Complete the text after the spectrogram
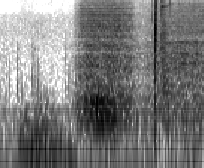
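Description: A stone block crumbles and breaks.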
